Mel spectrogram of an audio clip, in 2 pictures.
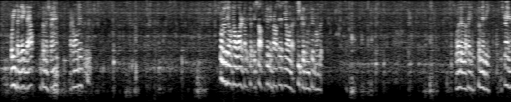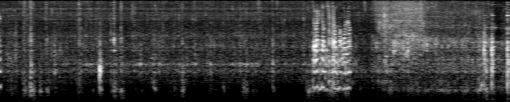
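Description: Metal spoon scraping and knocking in a pot of hot water in short squeaky bursts as boiled eggs are lifted out into a strainer. Near the end comes a hissing splash of the hot water being poured off into the sink.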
